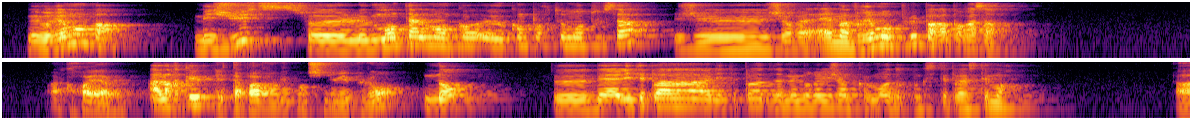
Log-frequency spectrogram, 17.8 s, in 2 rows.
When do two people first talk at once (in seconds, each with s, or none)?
none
